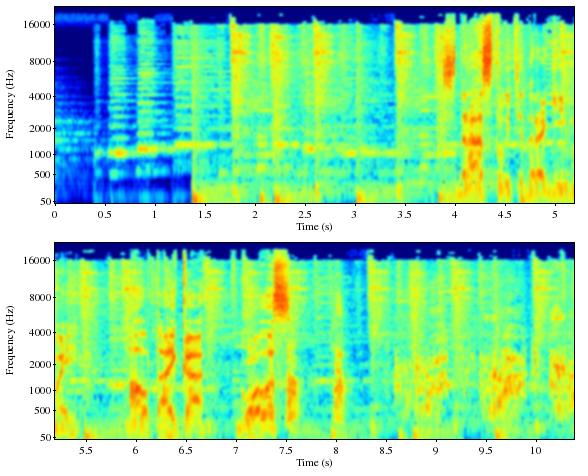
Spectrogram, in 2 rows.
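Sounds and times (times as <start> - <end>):
speech: 4.0 - 7.7
dog barking: 7.4 - 10.3.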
